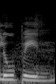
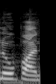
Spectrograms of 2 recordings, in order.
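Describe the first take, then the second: First: The second syllable sounds like 'pin'. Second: The second syllable sounds like 'pan'. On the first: This is the pronunciation from childhood. "hindi Lupin" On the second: This is the newer pronunciation. "sanay ako ng Lupan"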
